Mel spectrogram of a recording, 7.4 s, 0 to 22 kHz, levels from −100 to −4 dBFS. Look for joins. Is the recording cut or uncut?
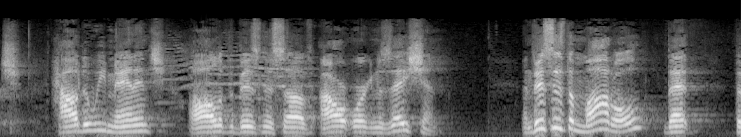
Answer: uncut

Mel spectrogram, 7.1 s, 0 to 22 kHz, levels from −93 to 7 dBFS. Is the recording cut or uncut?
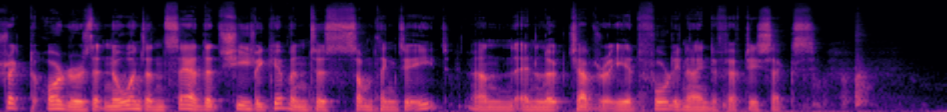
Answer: cut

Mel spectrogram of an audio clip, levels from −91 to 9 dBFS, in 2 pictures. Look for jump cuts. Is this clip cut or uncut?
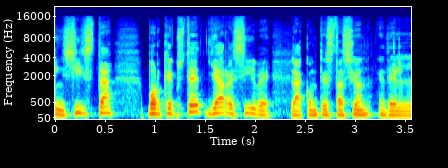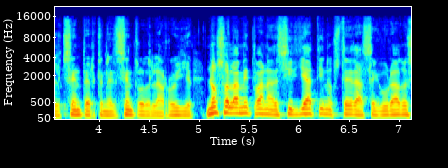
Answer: cut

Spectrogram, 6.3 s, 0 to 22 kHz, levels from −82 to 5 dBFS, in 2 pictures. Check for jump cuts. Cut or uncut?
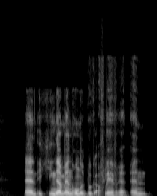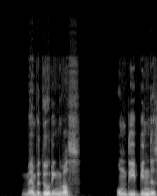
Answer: uncut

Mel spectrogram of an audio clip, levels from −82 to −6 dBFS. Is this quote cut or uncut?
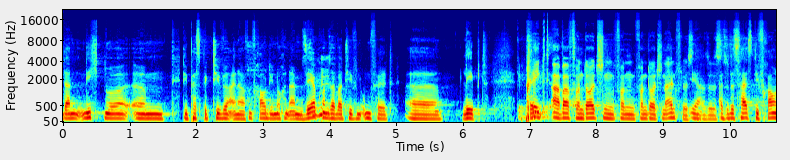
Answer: cut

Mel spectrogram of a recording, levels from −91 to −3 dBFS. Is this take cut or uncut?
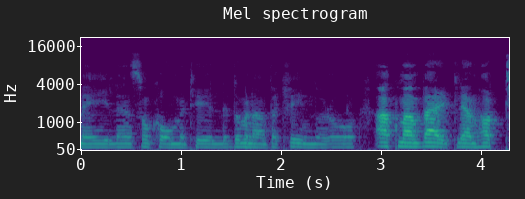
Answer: cut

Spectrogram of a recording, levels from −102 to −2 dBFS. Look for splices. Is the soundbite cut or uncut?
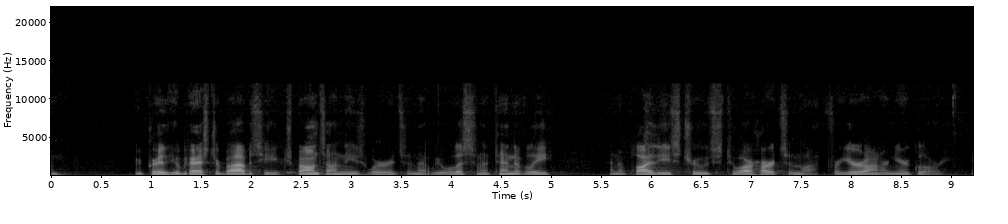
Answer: cut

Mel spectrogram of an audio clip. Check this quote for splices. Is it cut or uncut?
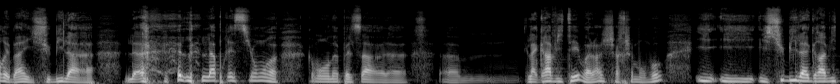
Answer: uncut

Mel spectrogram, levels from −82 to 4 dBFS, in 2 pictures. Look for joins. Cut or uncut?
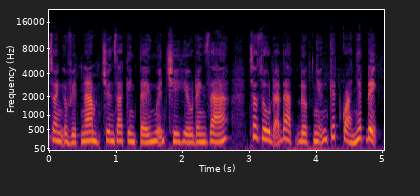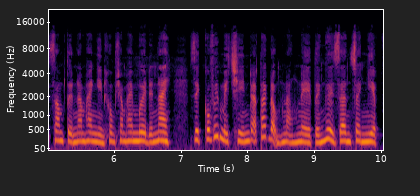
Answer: uncut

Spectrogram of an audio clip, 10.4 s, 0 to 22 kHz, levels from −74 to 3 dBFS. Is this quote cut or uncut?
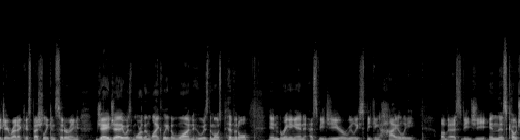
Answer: uncut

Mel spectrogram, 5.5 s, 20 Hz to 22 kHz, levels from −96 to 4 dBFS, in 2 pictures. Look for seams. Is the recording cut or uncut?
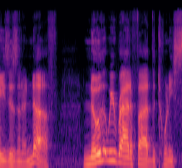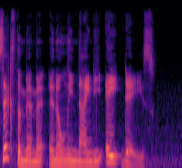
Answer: uncut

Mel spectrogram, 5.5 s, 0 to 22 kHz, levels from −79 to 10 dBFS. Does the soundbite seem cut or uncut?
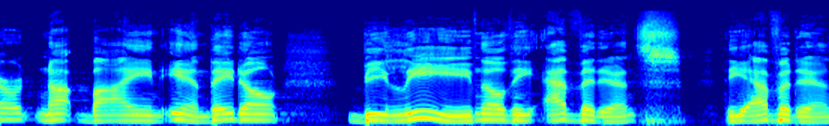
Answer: cut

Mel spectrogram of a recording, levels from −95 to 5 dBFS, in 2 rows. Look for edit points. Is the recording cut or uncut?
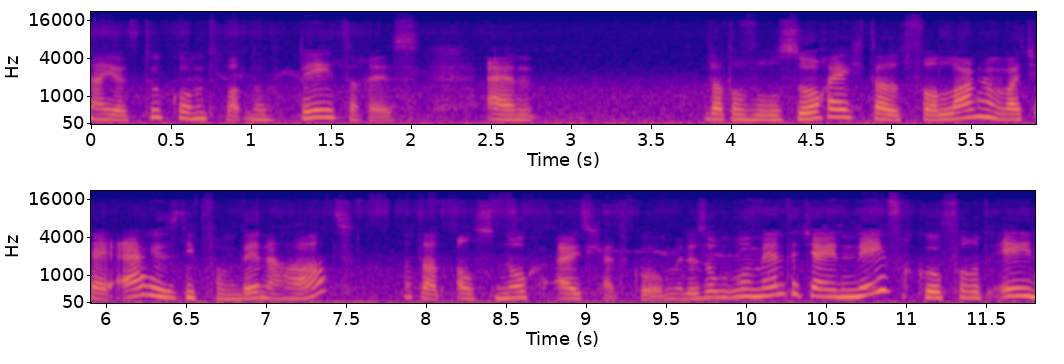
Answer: uncut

